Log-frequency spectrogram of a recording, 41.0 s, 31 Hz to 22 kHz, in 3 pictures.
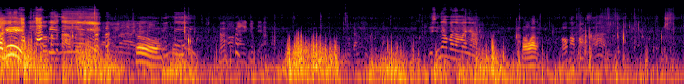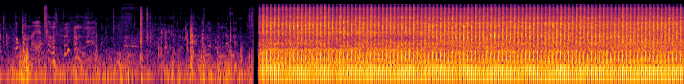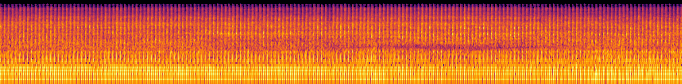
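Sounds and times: boat engine knocking: 16.5s - 41.0s.

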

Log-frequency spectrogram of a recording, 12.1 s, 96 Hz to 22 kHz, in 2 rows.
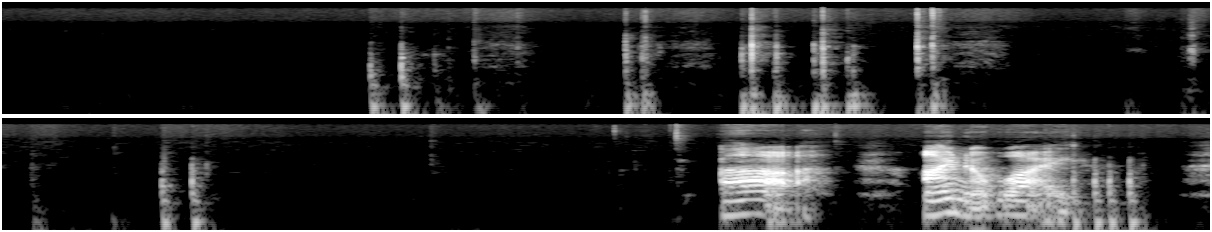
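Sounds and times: typing on keyboard: 3.1s - 4.8s, 11.4s - 11.8s.

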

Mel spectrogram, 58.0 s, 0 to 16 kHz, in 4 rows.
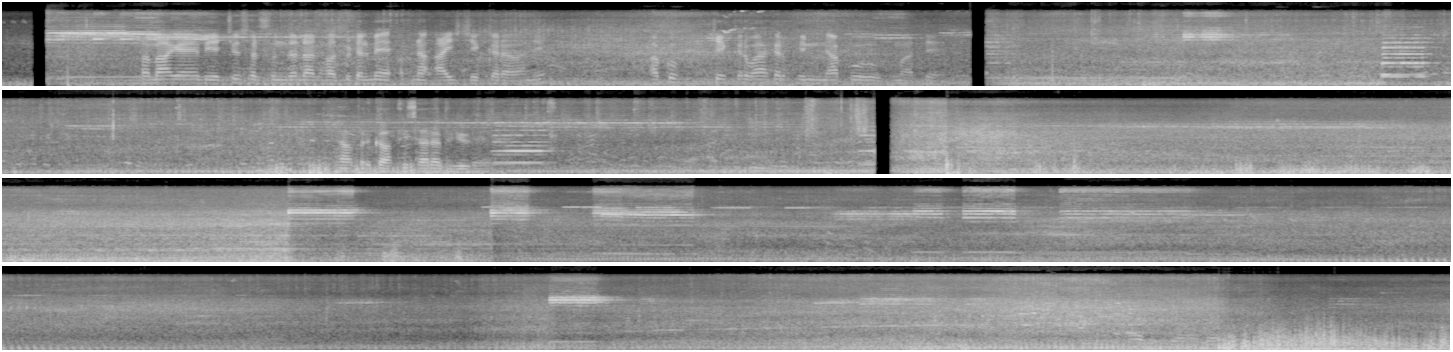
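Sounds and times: road traffic noise: 0.0s - 57.9s
vehicle horns tooting: 0.5s - 3.7s, 11.8s - 12.9s, 13.8s - 14.4s, 17.0s - 21.8s, 30.8s - 33.0s, 33.7s - 36.2s, 37.2s - 41.6s, 48.9s - 50.1s, 51.5s - 54.9s, 56.7s - 57.3s.

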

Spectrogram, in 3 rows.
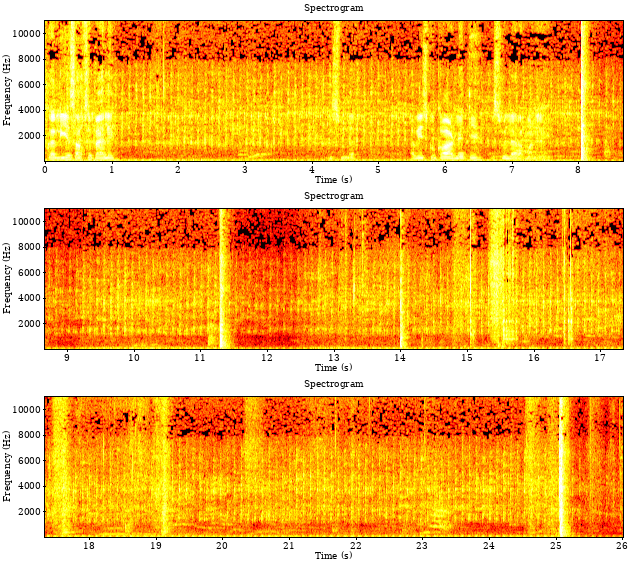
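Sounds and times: low pulsing engine throb: 0.0s - 26.0s
cleaver chopping fish on wood: 8.0s - 8.3s, 11.2s - 11.5s, 25.0s - 25.3s.

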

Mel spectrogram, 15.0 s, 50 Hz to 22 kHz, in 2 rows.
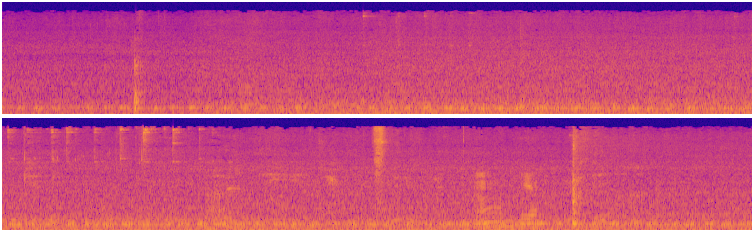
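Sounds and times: train carriage rumble: 0.0s - 15.0s.

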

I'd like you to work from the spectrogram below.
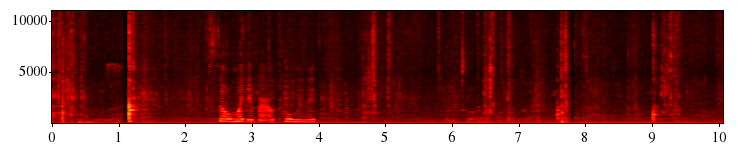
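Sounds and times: clinks against metal bowl: 1.1s - 1.4s
wet squishing of hand mixing: 1.1s - 10.0s.

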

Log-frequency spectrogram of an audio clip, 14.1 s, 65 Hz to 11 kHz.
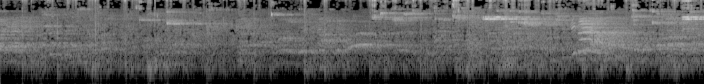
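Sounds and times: sneakers squeaking: 0.1s - 14.0s.

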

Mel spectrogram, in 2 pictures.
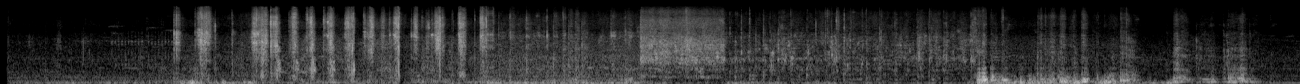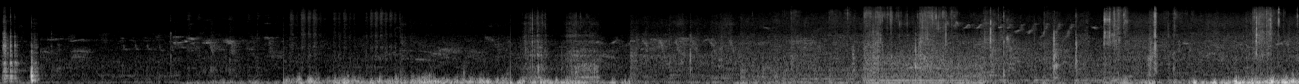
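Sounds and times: water splashing in a basin: 6.2s - 10.1s
water rushing: 6.3s - 9.9s.

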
